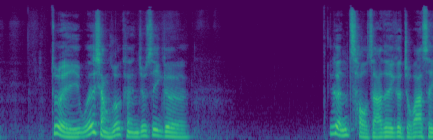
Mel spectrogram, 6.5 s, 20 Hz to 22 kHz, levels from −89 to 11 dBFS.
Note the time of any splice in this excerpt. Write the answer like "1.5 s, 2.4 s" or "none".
none

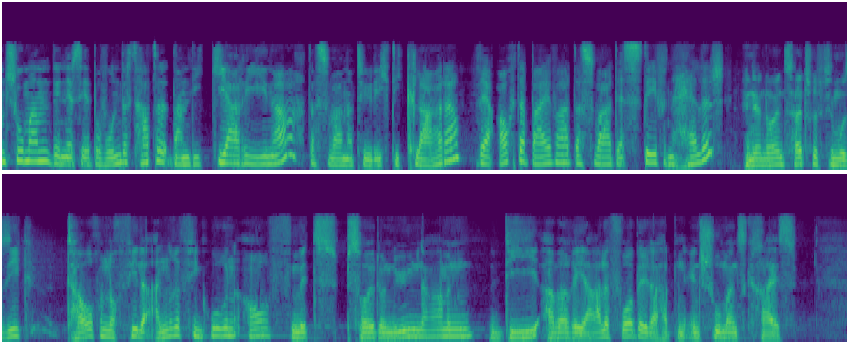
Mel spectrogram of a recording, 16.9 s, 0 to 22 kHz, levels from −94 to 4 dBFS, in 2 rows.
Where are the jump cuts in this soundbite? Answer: 7.3 s

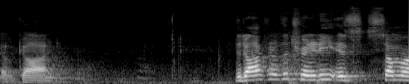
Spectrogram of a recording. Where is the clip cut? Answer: none

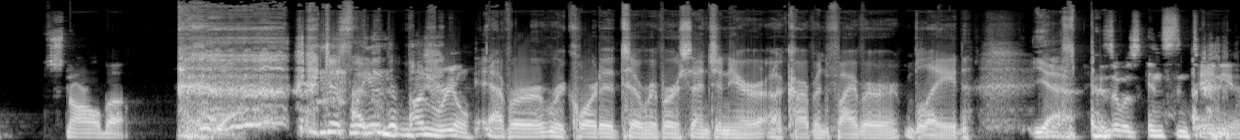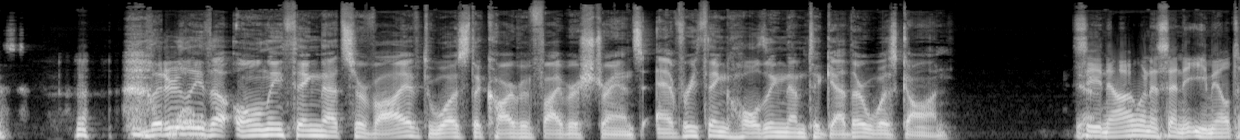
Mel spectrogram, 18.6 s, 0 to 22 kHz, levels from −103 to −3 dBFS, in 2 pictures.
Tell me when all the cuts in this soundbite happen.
3.6 s

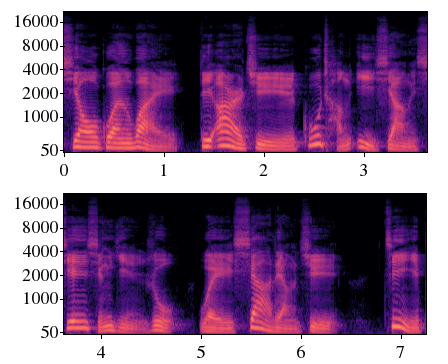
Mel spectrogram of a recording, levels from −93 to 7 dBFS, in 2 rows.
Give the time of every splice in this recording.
1.2 s, 4.9 s

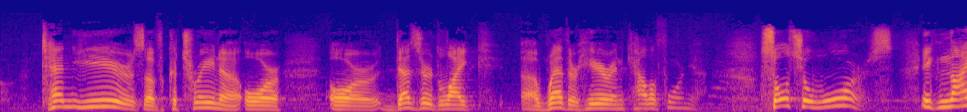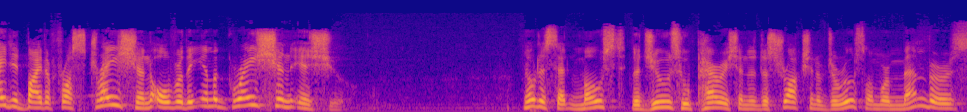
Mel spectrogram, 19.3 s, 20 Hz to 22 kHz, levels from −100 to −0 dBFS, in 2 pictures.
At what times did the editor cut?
15.9 s

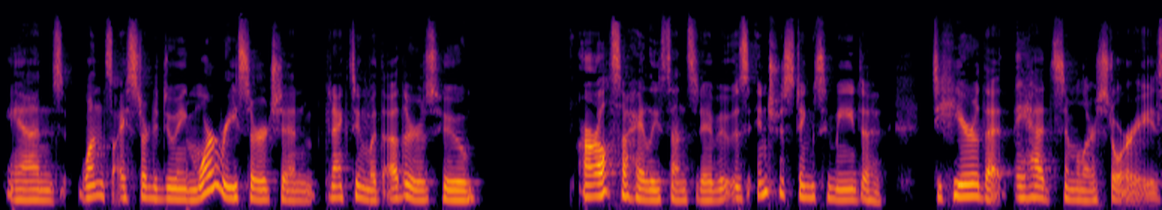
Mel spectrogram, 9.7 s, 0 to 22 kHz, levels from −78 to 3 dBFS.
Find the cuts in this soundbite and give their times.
1.6 s

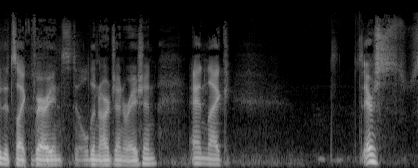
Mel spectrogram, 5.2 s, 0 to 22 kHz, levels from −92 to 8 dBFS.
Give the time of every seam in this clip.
none

